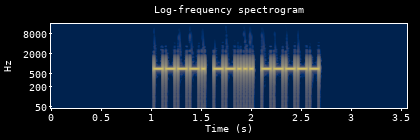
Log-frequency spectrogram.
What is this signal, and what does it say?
Morse code, heard as a keyed tone, about 40 wpm, 700 Hz. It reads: 970
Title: Numbers - 3-Digit 40wpm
